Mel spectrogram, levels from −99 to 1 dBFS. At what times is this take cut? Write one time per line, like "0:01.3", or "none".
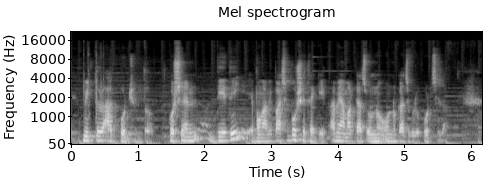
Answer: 0:01.3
